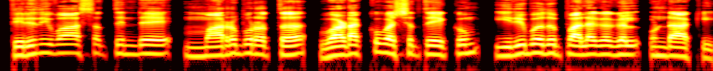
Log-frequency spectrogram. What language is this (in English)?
Malayalam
